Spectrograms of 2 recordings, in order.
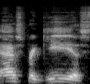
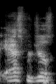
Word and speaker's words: Aspergillus: Well, I always pronounce it aspergillus, thinking that maybe the G is quiet.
